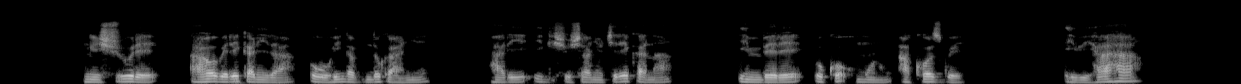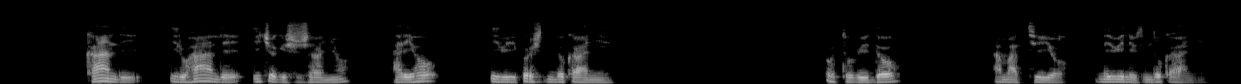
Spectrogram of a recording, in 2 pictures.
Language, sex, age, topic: Rundi, male, 25-35, education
